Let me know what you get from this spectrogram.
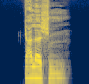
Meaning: strong dative masculine/neuter singular of gallisch
- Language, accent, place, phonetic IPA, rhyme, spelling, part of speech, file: German, Germany, Berlin, [ˈɡalɪʃm̩], -alɪʃm̩, gallischem, adjective, De-gallischem.ogg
